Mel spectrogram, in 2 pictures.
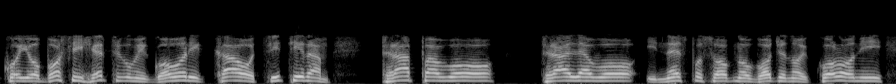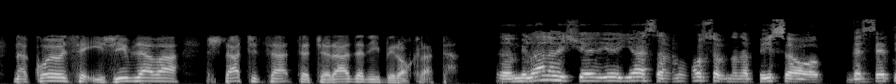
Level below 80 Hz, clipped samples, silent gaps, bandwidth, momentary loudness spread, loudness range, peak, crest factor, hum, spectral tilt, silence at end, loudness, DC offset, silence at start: -56 dBFS; under 0.1%; none; 8.2 kHz; 8 LU; 2 LU; -8 dBFS; 12 dB; none; -7 dB/octave; 0.05 s; -20 LUFS; under 0.1%; 0.05 s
